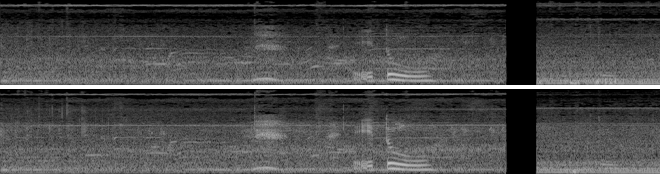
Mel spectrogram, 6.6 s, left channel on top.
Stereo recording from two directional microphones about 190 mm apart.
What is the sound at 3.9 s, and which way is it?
Speech, 5° left (ahead or behind).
